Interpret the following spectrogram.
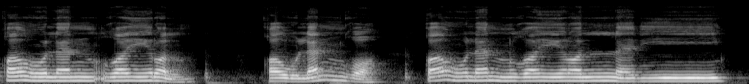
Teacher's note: Tanwin bertemu ghain: qulan ghai...tanwin harus jernih, ghain juga harus jernih, dan tidak ada dengungan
